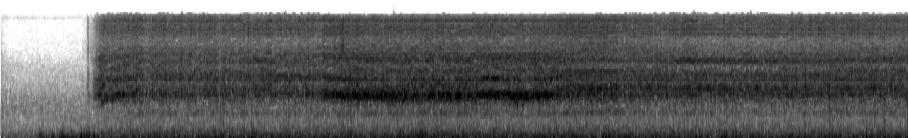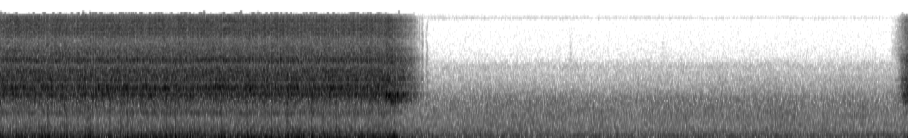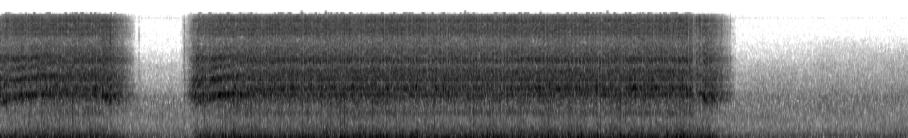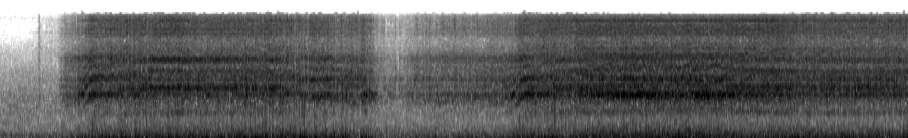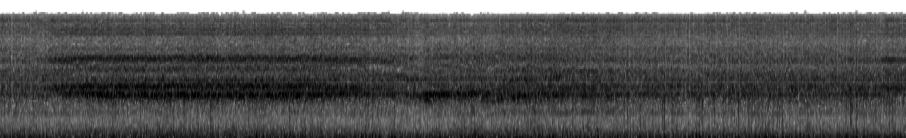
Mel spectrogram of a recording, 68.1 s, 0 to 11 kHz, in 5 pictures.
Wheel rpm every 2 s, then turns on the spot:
40, 150, 150, 140, 160, 160, 160, 160, 160, 120, 0, 0, 0, 50, 40, 130, 160, 160, 150, 10, 10, 140, 150, 60, 130, 160, 160, 160, 150, 150, 140, 150, 160, 150.
none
